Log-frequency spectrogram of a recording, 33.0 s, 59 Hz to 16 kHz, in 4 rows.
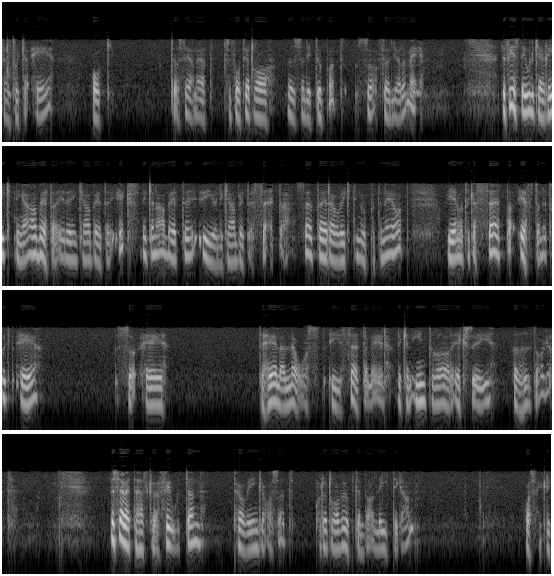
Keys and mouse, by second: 0.0 e.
